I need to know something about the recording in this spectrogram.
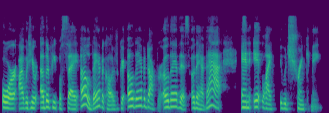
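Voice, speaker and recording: A woman's voice: medium pitch, expressive, quick pace. A middle-aged woman hosting a podcast interview, chatting candidly and with self-deprecating humor. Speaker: podcast host. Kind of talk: conversational interview.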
